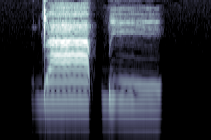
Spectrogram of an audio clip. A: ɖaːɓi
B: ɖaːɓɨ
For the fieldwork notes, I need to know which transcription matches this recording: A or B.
A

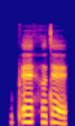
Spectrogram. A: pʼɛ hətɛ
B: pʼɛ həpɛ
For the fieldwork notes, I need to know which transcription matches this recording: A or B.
A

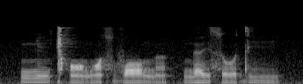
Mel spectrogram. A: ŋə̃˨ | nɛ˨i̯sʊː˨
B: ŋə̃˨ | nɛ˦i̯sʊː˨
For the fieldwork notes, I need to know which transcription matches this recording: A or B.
A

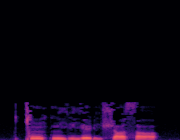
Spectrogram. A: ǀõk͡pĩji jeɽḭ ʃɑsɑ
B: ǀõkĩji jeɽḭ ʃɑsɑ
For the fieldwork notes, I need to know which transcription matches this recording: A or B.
B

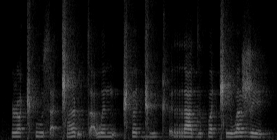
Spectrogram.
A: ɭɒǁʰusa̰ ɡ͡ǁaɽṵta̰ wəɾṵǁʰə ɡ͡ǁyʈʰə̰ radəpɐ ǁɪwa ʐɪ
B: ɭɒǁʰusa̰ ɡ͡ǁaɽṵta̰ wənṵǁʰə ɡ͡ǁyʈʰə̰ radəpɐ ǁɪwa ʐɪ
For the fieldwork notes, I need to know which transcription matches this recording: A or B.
B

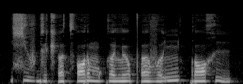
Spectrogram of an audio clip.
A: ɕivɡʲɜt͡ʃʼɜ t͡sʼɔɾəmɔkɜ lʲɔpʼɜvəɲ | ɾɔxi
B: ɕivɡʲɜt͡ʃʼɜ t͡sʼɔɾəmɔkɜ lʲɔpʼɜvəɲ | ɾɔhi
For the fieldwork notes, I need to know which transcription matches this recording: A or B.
A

